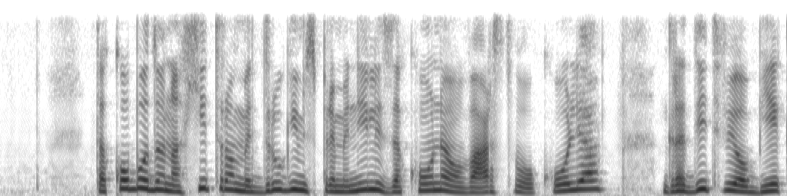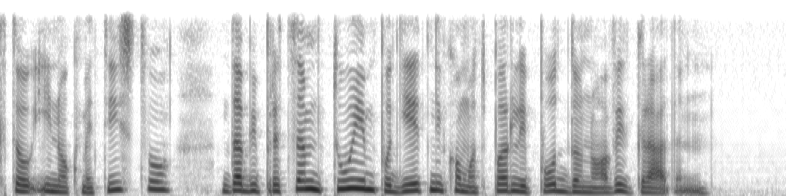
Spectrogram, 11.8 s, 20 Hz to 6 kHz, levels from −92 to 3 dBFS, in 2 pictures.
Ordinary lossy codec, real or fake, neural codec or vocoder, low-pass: none; fake; codec, 24 kHz, 3.1 kbps, DualCodec; 5.4 kHz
